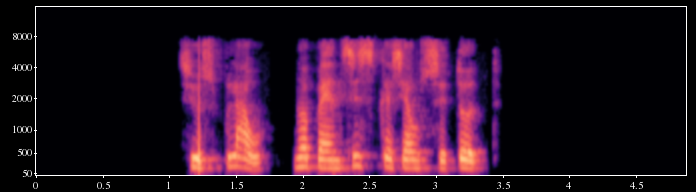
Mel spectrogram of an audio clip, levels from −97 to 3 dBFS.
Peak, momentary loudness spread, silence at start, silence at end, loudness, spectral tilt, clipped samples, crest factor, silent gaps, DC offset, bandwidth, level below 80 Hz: -2 dBFS; 4 LU; 1.1 s; 1.55 s; -18 LUFS; -4 dB/octave; under 0.1%; 20 dB; 1.85-1.92 s; under 0.1%; 8 kHz; -56 dBFS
